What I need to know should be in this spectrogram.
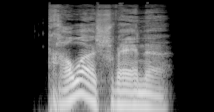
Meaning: nominative/accusative/genitive plural of Trauerschwan
- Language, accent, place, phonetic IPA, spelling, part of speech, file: German, Germany, Berlin, [ˈtʁaʊ̯ɐˌʃvɛːnə], Trauerschwäne, noun, De-Trauerschwäne.ogg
